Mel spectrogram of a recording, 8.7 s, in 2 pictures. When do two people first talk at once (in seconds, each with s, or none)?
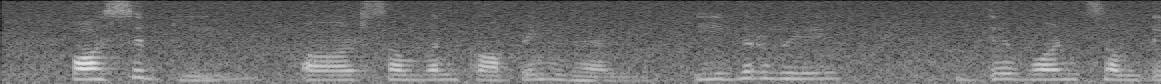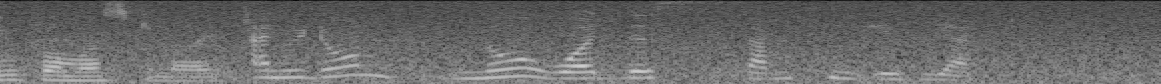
none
